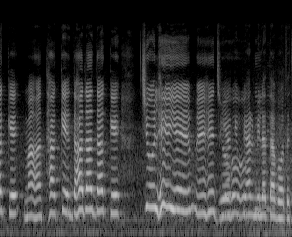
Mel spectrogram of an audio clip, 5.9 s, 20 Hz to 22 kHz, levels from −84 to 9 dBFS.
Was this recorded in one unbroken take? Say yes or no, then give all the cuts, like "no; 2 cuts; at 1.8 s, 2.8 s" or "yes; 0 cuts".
no; 1 cut; at 4.9 s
